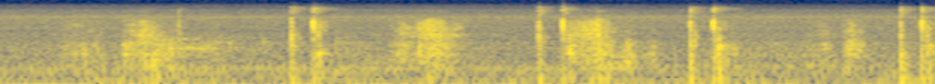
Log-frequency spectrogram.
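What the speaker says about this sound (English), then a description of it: "type that phrase using the keyboard" Typing on a computer keyboard: quick irregular clicks and taps of keys, fairly close and moderately soft, spread across a few seconds with no voices.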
